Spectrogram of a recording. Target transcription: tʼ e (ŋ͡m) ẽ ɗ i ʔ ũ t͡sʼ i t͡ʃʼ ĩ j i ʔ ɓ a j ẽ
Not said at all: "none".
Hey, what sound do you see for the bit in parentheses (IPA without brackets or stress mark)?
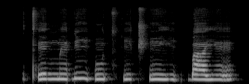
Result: ŋ͡m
